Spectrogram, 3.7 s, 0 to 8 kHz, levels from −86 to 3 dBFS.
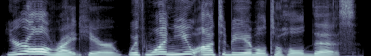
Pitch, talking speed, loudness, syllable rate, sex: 240 Hz, 225 wpm, -17 LUFS, 5.2 syllables/s, female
